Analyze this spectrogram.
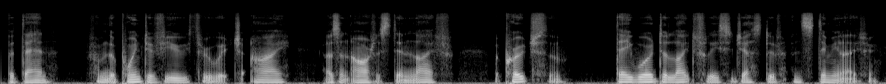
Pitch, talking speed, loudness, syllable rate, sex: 105 Hz, 155 wpm, -20 LUFS, 4.9 syllables/s, male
